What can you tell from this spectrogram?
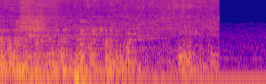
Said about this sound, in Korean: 데친 호두를 찬물에 헹궈줍니다.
